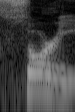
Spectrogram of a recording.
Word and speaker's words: sorry: When we pronounce sorry, it actually rhymes a little bit with the word sore. The other day I was walking and I twisted my ankle and now my ankle is sore. So the word sore and the word sorry have the same O sound when we pronounce them in Canadian English.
